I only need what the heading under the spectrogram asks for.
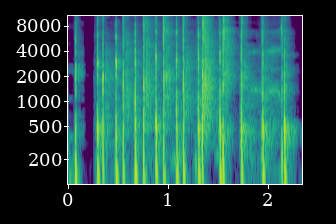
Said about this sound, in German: Offiziell, Leute. Einmal Applaus für nützliche Podcast.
